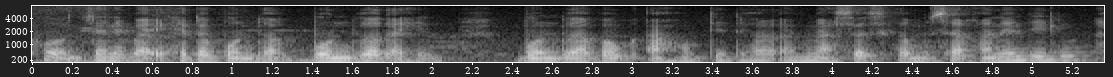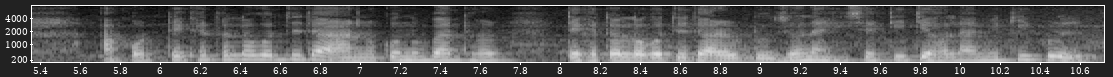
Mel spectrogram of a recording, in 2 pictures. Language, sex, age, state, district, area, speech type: Assamese, female, 60+, Assam, Udalguri, rural, spontaneous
